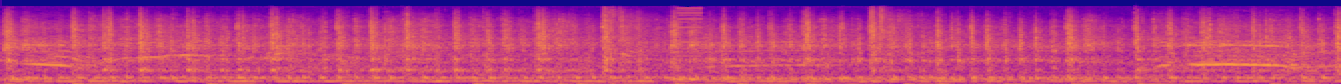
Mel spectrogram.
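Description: Cook Islands drum ensemble playing a fast drum-dance rhythm: rapid, dense strokes on wooden slit log drums (pate) over a pulsing deep drum beat.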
